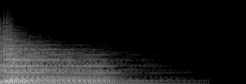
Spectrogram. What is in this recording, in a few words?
Bb Major 7th Suspended 4th, Bass Standard; strummed; JGuitar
